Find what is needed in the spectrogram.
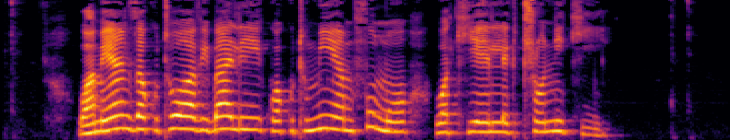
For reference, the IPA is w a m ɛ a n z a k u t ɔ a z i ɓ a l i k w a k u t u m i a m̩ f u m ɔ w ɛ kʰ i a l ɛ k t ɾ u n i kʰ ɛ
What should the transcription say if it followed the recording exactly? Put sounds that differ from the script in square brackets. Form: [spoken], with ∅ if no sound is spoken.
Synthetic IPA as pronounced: w a m ɛ a n z a k u t ɔ a [v] i ɓ a l i k w a k u t u m i a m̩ f u m ɔ w [a] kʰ i [ɛ] l ɛ k t ɾ [ɔ] n i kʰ [i]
